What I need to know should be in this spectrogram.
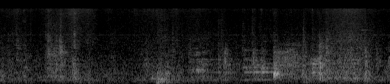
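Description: Clothing rustles and bumps close by as a man moves.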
